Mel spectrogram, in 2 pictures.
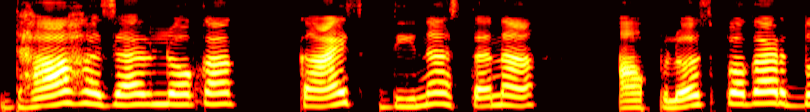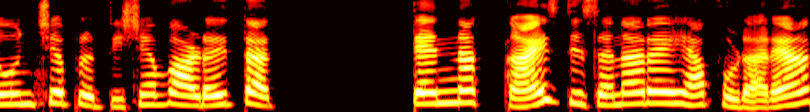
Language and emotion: Goan Konkani, disgusted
